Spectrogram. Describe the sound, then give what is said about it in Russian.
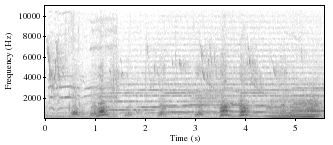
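A cow lets out a long, low moo near the end, following a run of sharp dog barks amid steady farmyard background noise. “Воистину смешались вместе люди, кони и коровы.”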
